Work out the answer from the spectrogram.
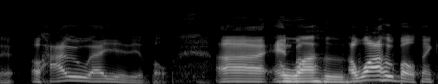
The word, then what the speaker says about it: Oahu: Oahu Bowl.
